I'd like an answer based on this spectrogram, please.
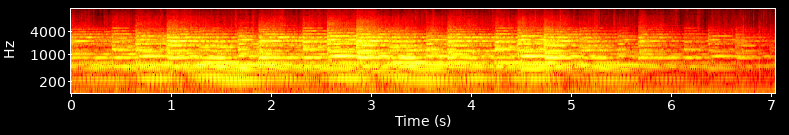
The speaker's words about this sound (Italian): Dallo snello e elegante campanile alto 70 metri, la campana del Duomo di Buia sgrana i suoi festosi rintocchi per salutare gli emigrati friulani.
